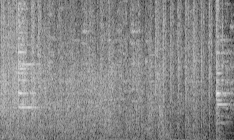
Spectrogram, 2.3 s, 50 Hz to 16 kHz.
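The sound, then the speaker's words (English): A dense volley of gunfire as would-be assassins dressed as soldiers unload their weapons on a house in Mexico City, a loud, continuous roar of rapid shots blurring together without distinct gaps. “they unholster their weapons and unleash a volley of 200 bullets.”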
